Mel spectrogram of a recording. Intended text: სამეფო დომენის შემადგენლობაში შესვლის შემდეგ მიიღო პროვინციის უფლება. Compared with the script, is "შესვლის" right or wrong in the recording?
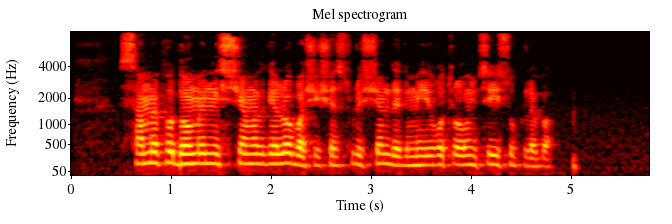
right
